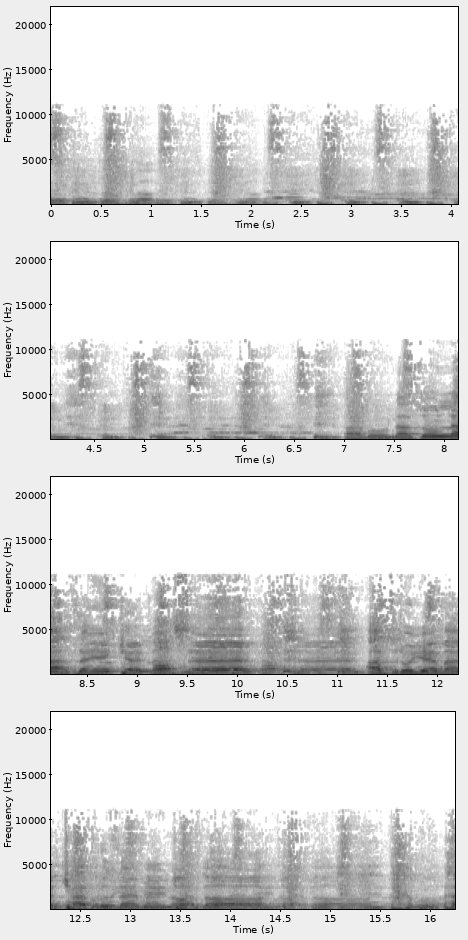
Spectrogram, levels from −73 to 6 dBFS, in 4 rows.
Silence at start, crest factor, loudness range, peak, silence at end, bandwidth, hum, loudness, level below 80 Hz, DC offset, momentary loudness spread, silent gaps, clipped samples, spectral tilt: 0 s; 18 dB; 11 LU; -2 dBFS; 0 s; 11.5 kHz; none; -20 LUFS; -40 dBFS; under 0.1%; 13 LU; none; under 0.1%; -4.5 dB/octave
